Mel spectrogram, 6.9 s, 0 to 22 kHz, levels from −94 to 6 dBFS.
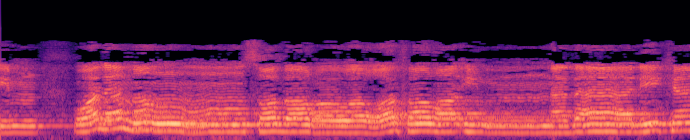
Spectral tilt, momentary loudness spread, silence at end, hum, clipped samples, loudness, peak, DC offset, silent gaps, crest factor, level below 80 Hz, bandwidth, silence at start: -5.5 dB/octave; 9 LU; 0 s; none; under 0.1%; -14 LUFS; 0 dBFS; under 0.1%; none; 14 dB; -52 dBFS; 7.8 kHz; 0 s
